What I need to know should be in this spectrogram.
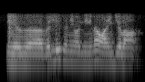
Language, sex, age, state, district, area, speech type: Tamil, male, 18-30, Tamil Nadu, Namakkal, urban, conversation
